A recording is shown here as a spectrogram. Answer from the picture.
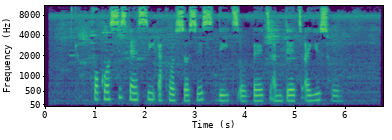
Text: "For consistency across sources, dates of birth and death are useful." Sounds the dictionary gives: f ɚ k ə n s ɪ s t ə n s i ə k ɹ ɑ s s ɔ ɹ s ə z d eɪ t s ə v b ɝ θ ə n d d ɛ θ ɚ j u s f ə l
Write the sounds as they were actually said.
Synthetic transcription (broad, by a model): f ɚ k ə n s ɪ s t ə n s i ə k ɑ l s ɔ s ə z d eɪ t s ə v b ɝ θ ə n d d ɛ t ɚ j u s f ə l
